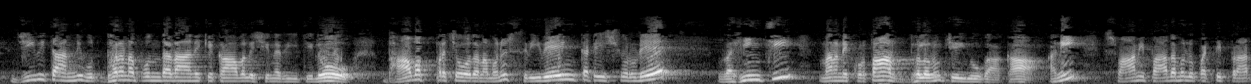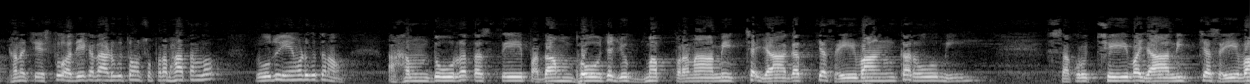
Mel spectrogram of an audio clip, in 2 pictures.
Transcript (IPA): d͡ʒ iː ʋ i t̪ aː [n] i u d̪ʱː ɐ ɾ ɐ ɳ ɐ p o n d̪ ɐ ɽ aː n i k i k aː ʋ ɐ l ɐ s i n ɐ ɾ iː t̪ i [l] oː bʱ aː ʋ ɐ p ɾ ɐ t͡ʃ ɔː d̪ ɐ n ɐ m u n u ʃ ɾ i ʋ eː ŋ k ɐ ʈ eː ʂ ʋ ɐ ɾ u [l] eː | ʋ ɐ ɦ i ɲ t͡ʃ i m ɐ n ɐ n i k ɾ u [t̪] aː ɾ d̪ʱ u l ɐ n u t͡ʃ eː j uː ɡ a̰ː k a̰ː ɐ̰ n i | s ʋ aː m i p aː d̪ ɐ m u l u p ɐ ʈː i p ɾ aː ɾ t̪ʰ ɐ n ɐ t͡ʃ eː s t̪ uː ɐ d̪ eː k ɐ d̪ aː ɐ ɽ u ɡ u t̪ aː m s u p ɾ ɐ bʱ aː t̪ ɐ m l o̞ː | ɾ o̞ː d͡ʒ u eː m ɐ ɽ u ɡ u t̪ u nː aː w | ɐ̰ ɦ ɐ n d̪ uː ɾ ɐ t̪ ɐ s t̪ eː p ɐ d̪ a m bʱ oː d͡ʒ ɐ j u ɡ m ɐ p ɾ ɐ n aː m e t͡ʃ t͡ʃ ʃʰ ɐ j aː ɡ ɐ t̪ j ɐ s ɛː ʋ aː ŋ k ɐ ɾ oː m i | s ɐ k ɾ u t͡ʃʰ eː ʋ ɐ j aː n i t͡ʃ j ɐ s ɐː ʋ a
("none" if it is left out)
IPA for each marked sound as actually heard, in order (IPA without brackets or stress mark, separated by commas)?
nː, l, ɽ, t̪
